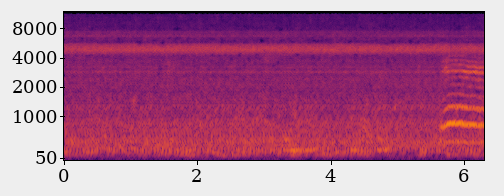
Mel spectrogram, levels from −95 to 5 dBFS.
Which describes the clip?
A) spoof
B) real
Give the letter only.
A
